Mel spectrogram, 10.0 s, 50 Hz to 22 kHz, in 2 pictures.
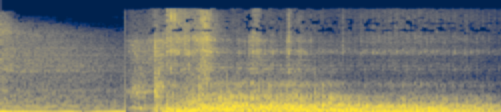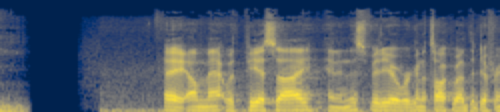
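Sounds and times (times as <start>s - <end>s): car engine starting and revving: 1.3s - 5.2s.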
